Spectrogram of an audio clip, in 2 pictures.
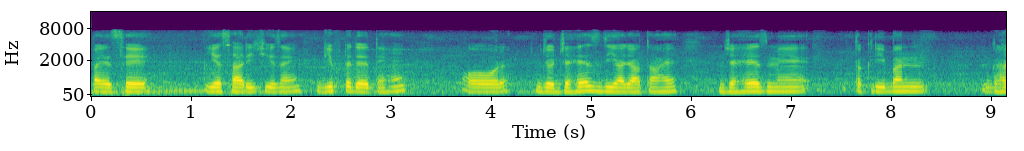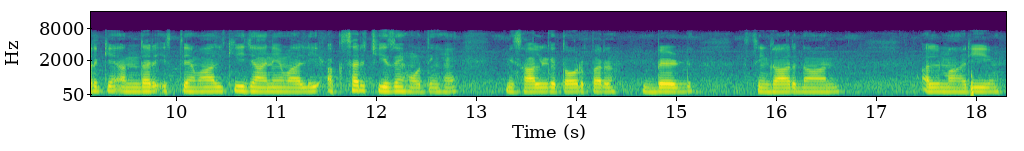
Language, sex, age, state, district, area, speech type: Urdu, male, 18-30, Delhi, South Delhi, urban, spontaneous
